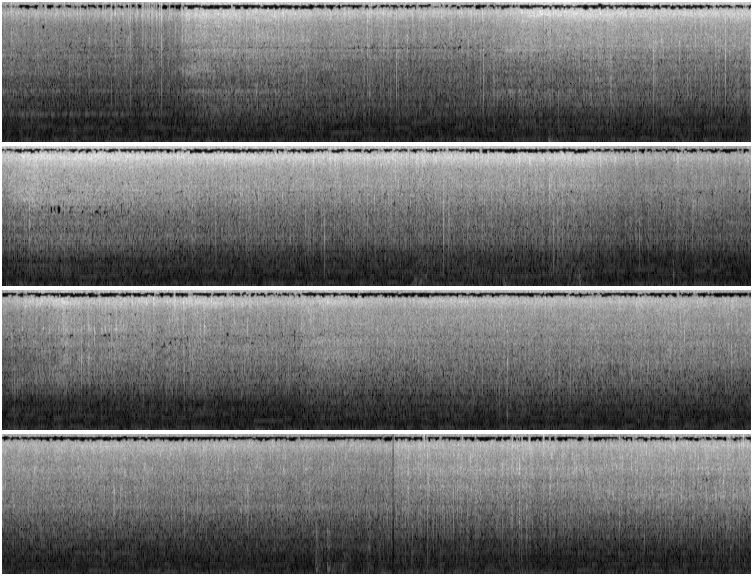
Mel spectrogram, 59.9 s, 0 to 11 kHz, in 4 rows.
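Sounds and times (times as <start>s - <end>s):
meat sizzling in a skillet: 0.0s - 59.9s.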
